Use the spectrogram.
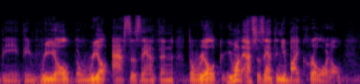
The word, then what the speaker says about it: astaxanthin: It's totally eating a totally different astaxanthin. Astaxanthin is how you pronounce that.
